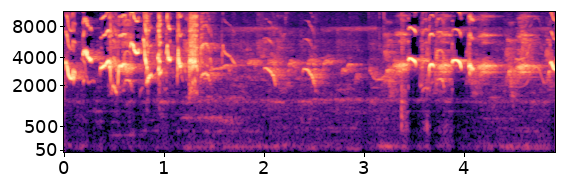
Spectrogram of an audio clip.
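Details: Agitated Oriental magpie-robin, provoked and bursting into its isian repertoire, opens with a dense volley of fast chirps and harsh notes, then a quieter lull, then a run of wavering, warbled whistles.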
